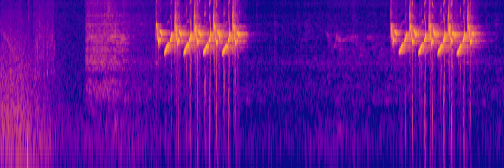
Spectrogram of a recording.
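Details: A male Carolina wren sings two loud bursts of rapid, rolling 'teakettle' phrases, about five quick ringing notes each, separated by a pause, with faint rustling between.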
